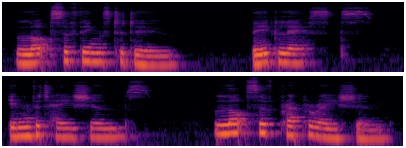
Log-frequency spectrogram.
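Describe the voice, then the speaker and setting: A woman with a very soft, dark, mellow voice guides a deep relaxation session. She speaks slowly and gently, leaving unhurried pauses between short phrases. The sound is roomy, with a noticeable echo. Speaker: yoga nidra teacher.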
